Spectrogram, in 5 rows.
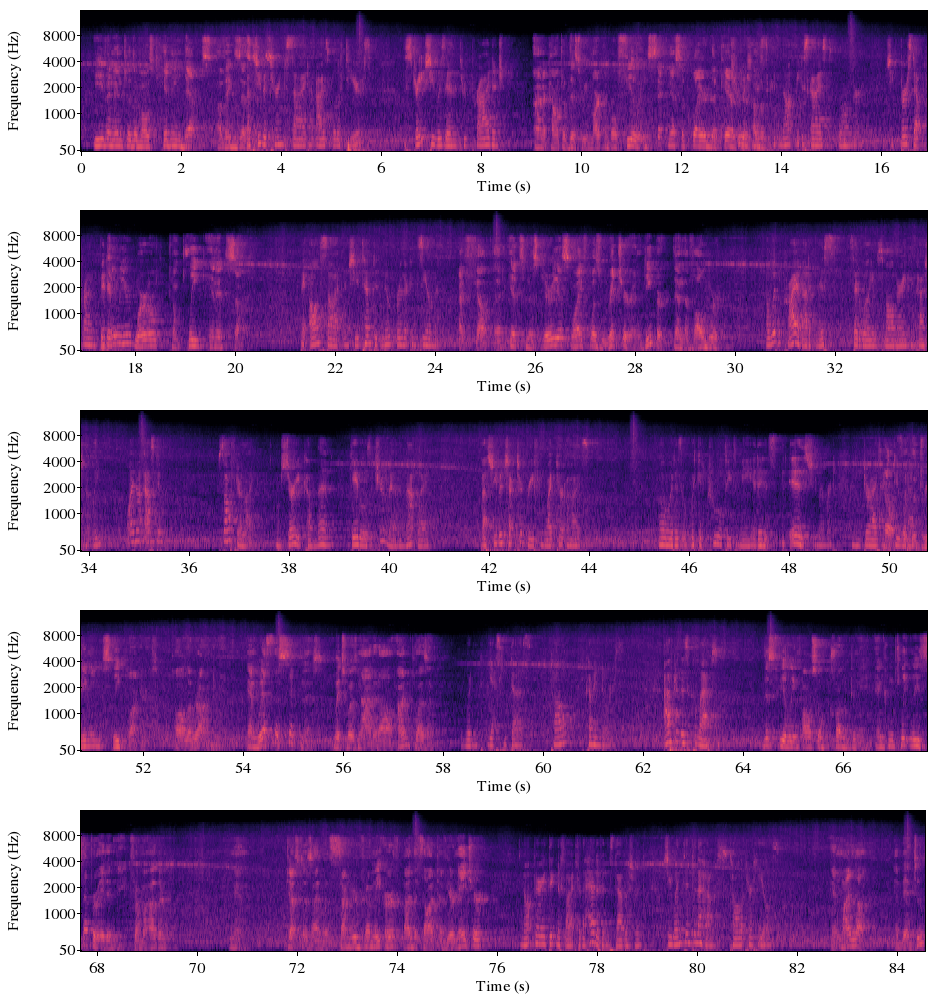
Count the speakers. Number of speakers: two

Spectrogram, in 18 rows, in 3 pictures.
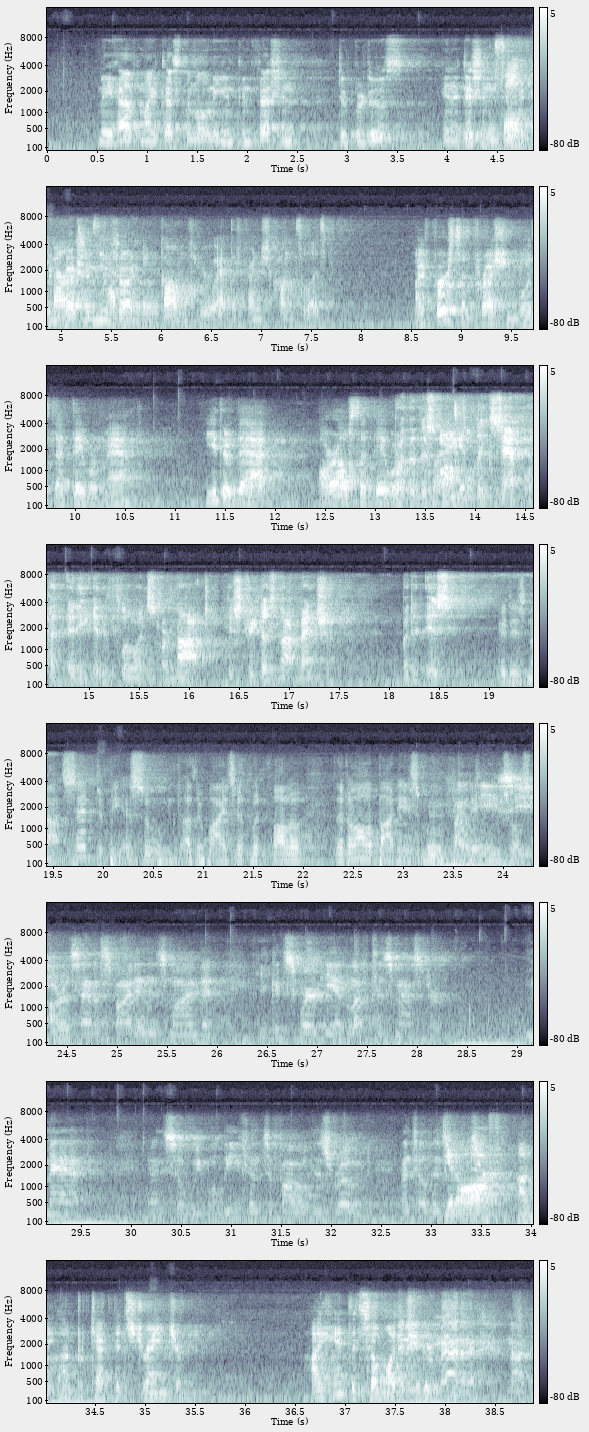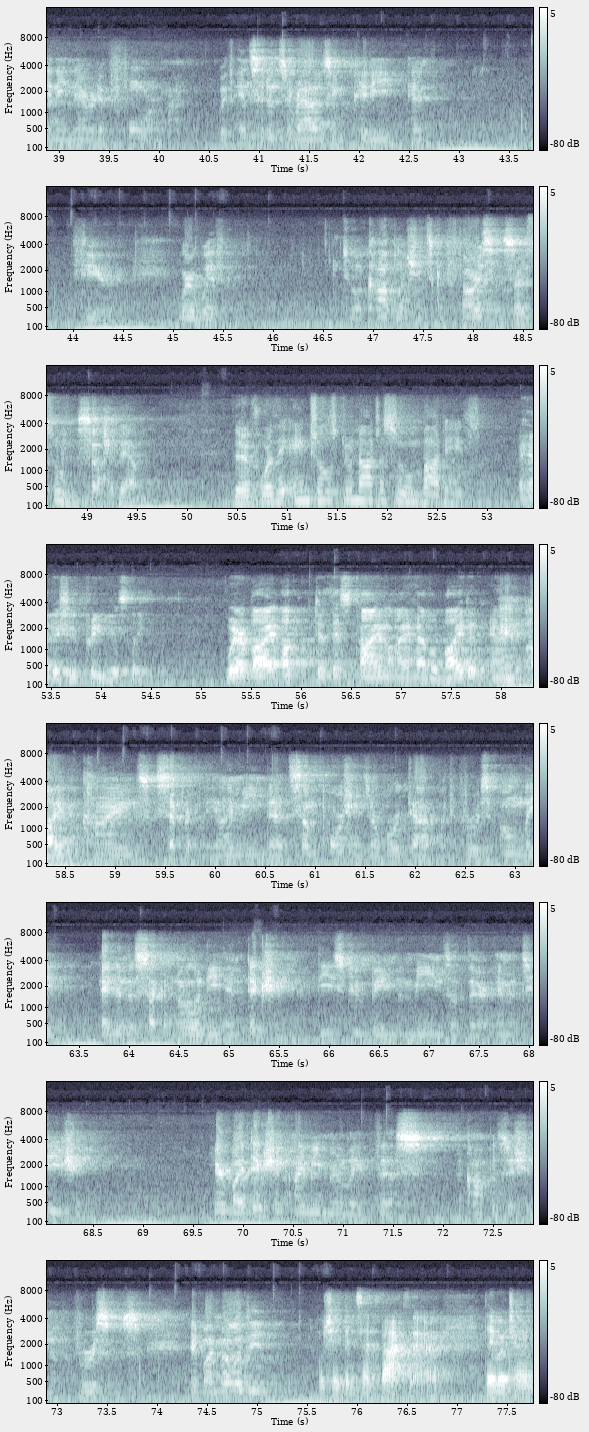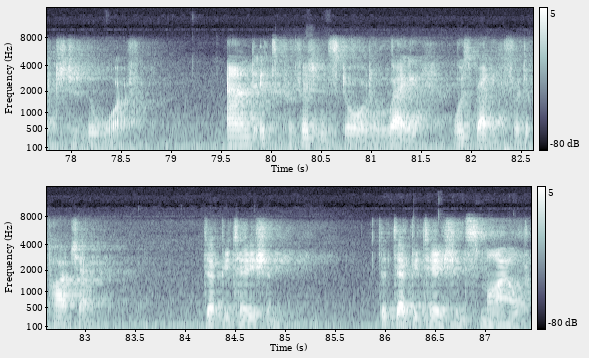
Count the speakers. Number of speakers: six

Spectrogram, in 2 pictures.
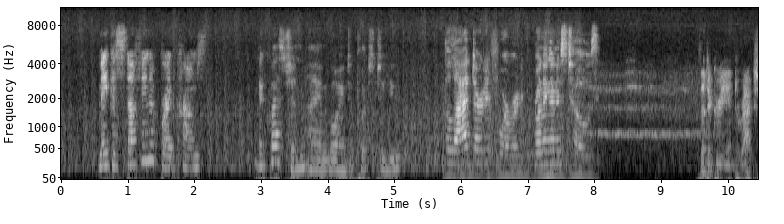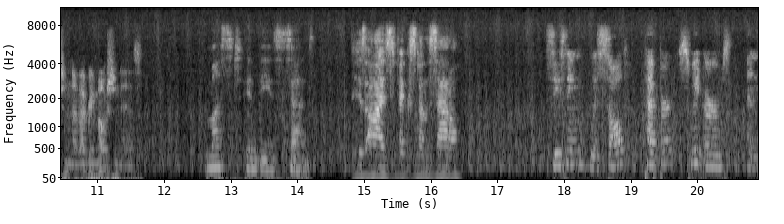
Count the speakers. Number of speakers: four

